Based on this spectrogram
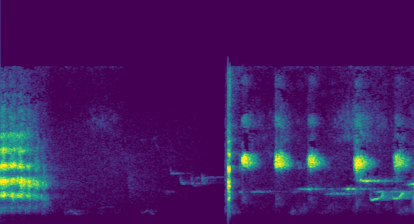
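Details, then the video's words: Fire-tufted barbet giving a burst of high, buzzy notes, a pause, then a sharp click and a series of quick, high chirps and rising whistles. "SUARA BURUNG TAKUR API"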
